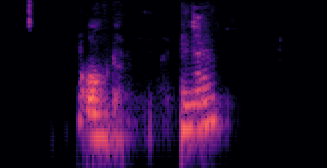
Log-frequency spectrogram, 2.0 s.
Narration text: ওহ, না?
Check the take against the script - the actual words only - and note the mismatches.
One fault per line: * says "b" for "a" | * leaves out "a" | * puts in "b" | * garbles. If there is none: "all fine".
all fine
